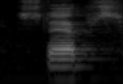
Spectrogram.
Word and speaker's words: schnapps: स्नैप्स pronounce स्नैप्स, a German drink made from grain, ये शराब है।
